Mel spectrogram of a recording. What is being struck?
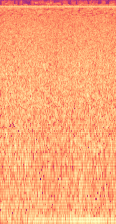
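Nothing is struck.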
